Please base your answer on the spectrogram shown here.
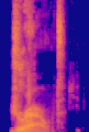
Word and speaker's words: drought: drought, drought, Drought. Sorry, it's not the rafts. It's the drought. Ow, ow. This wrong Ow. pronunciation. Okay. Drought. It's a O.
